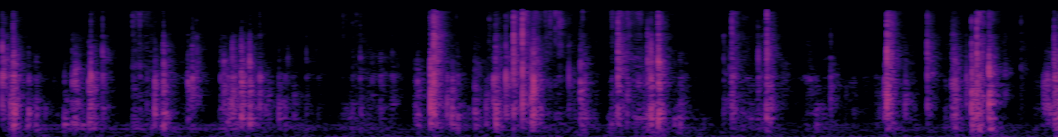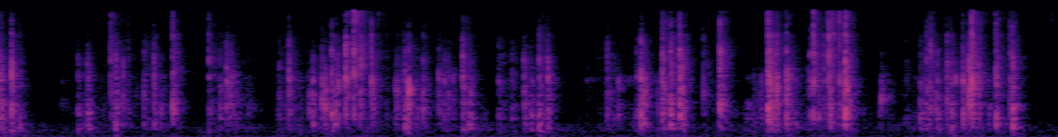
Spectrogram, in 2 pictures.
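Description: A full Halls plastic cough drop pouch is held in both hands while the fingers squeeze and crinkle the bag. It makes a quiet, steady stream of sharp, crackly crinkles, bright and airy with almost no low end, each burst dying away almost at once.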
